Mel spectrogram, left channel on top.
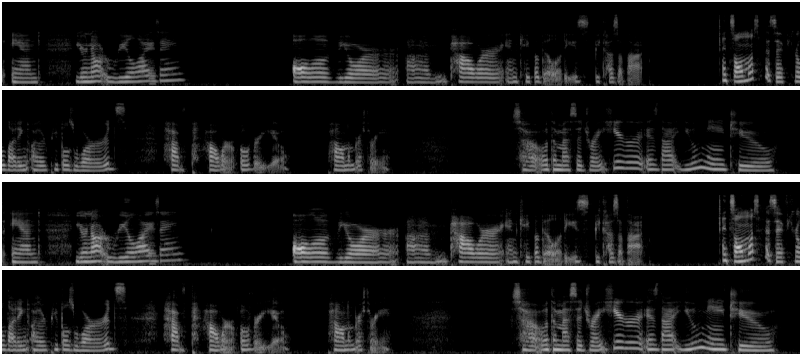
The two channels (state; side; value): quieter; left; 3.8 dB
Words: and you're not realizing all of your power and capabilities because of that. It's almost as if you're letting other people's words have power over you. Pile number 3. So the message right here is that you need to,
